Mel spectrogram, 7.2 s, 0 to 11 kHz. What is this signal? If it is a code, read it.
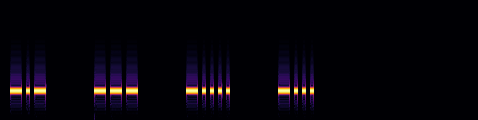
Morse code, heard as a keyed tone, about 20 wpm, spaced as for 9 wpm, 700 Hz. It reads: KO6B
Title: USA Call Signs - 4 Characters - 4x Character Spacing - 20wpm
